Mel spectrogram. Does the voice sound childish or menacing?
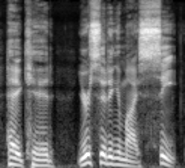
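menacing. It is said in a tough, menacing voice. A big, scary adult is talking. The speaker calls it wrong. "he didn't say it like that"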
